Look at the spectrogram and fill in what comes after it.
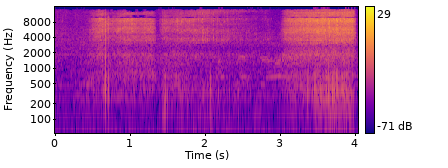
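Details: Snoring in a sleeping Dogue de Bordeaux puppy napping on its owner's lap: rough, hissing snoring breaths with a snort near the start.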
